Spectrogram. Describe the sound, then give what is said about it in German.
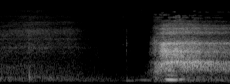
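A deep breath in taken as part of a slow breathing exercise: a soft breathy hiss fades into a short silence, then a loud, full intake of air swells and holds to the end. “atme vielleicht einfach mal ganz klassisch so dreimal richtig tief ein. Ja, ich mache das jetzt einfach mal. Dann nochmal.”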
